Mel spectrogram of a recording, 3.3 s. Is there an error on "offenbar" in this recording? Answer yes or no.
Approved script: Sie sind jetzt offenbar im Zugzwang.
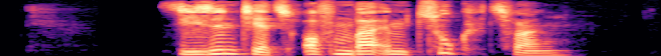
no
